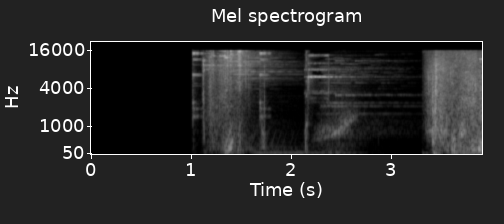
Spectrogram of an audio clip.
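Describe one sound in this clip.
A soft chime and click sound.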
